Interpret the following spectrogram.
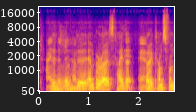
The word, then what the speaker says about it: Caesar: The way the C is pronounced is Latin, Oh, okay. like Kaiser. Oh, okay. You know, Caesar is Kaiser.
